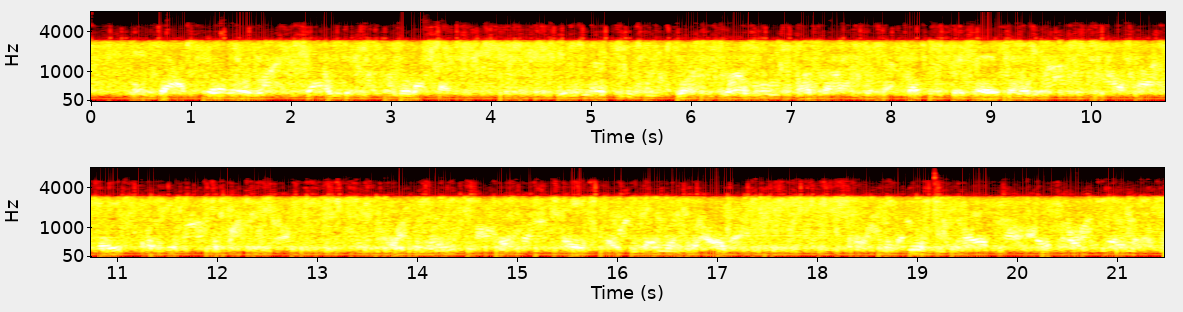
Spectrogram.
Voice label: ssb, 1296 EME Recordings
